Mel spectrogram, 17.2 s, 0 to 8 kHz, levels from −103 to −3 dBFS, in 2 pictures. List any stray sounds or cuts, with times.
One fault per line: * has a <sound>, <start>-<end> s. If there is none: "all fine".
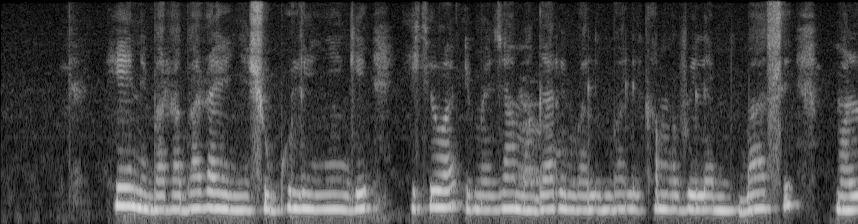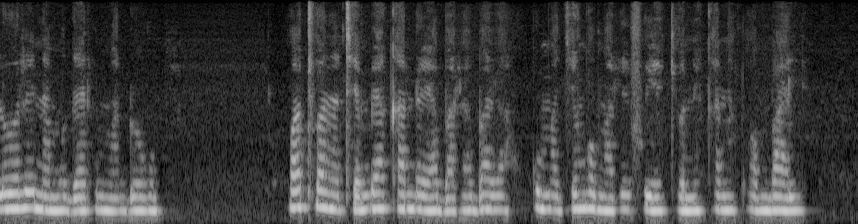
all fine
